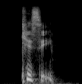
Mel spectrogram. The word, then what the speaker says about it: Kesse: And Kissy. – Kissy. – Which is spelled K-E-S-S-E, which does not make a lot of sense.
